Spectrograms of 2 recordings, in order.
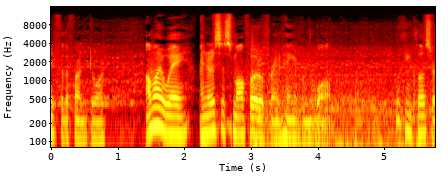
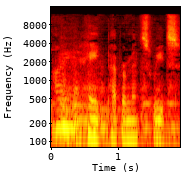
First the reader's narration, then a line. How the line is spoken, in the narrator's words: said, her voice almost a whisper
